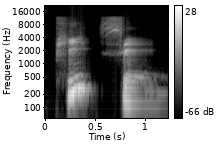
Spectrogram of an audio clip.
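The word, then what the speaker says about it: พิเศษ: 여기 , " 피셋 , 피셋 ." "Phi" 는 톤 을 높여 읽고 , "set" 은 길고 하강 하는 톤 으로 읽으세요 .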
